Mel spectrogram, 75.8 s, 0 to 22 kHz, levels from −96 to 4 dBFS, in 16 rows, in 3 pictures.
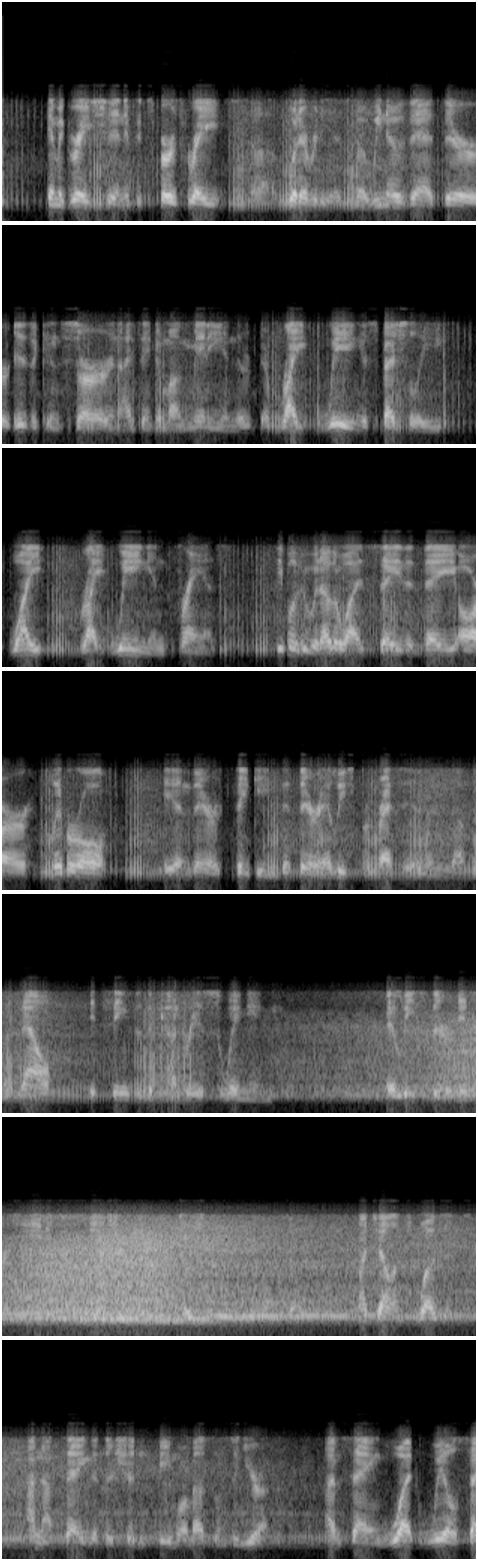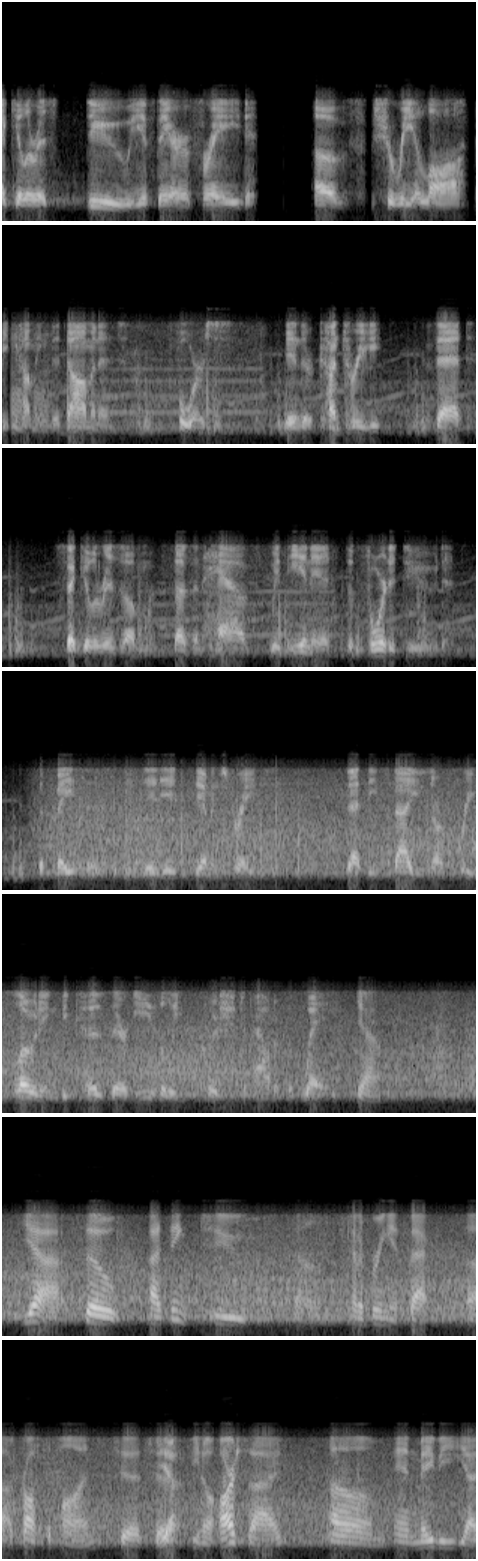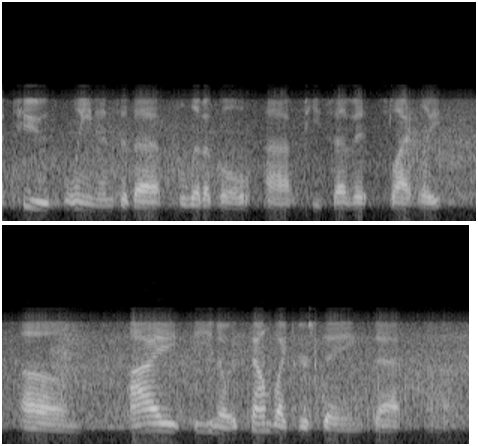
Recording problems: phone-call audio; nothing above 3.5 kHz
traffic noise; loud; throughout; 5 dB below the speech

